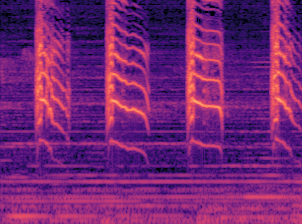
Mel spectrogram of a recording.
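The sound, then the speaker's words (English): A blue jay mimics a red-shouldered hawk, giving four loud, harsh, downslurred screams at a steady, evenly spaced rhythm, with a low hum beneath and no talking. “Though they don't have the same reputation for mimicry as mockingbirds and thrashers, blue jays have an unnerving habit of impersonating raptors, especially red-shouldered hawks.”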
